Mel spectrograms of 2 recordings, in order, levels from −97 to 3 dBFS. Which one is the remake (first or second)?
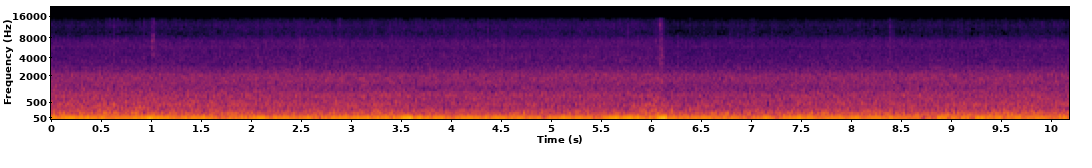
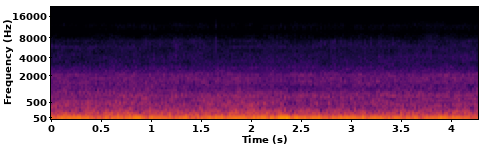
second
